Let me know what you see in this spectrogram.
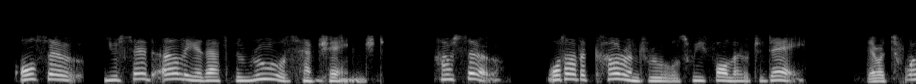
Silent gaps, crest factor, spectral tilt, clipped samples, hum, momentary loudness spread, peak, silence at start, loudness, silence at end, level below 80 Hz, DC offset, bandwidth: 0.87-0.97 s, 3.89-4.31 s, 5.12-5.43 s, 8.09-8.52 s; 16 dB; -13 dB/octave; under 0.1%; none; 8 LU; -4 dBFS; 0.2 s; -20 LUFS; 0 s; -58 dBFS; under 0.1%; 4 kHz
